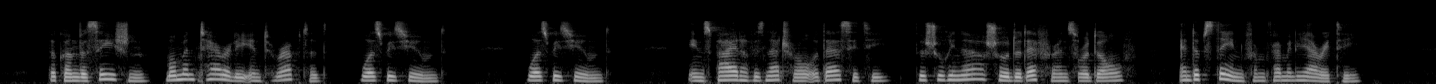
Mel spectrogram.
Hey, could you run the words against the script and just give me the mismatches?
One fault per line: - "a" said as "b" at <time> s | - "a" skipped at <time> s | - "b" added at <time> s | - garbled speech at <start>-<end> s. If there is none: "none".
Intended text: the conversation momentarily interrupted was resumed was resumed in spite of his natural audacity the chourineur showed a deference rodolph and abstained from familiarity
none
